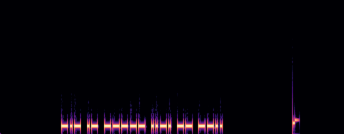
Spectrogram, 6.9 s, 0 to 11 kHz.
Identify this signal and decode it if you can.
Morse code, heard as a keyed tone, about 28 wpm, 700 Hz. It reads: KA0FMZ
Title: USA Call Signs - 6 Characters - 2x Character Spacing - 28wpm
